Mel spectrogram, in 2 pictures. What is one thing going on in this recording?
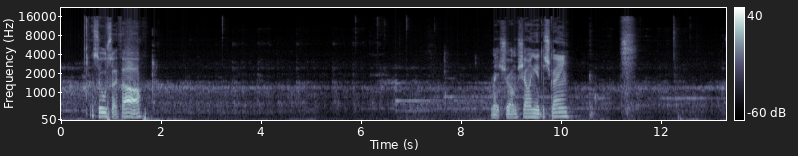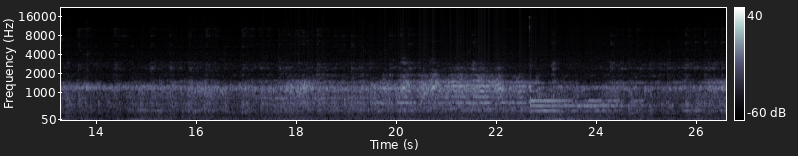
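Soft game music plays steadily.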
